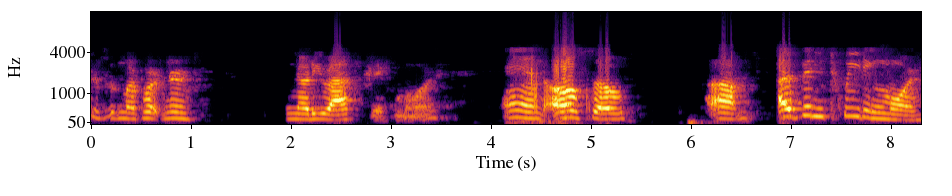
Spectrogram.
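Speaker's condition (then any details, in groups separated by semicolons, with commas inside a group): Cerebral palsy; lifelong, wheelchair user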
